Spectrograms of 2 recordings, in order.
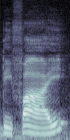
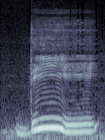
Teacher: La pronunciación defy y esta es defy. En la primera el acento está en la segunda sílaba fonética. En la segunda palabra el acento está en la primera sílaba fonética.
